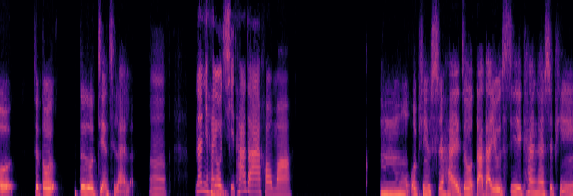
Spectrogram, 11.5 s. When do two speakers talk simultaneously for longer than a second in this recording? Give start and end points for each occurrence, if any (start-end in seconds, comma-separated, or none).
none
